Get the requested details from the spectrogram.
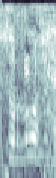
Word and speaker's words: الروح: كثيرون يخطئون في نطق كلمة الروح، فبدل أن يقول الروح يقول الروح الروح، جعلها ضمة يعني مش رائبة إلى الفتح الروح.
